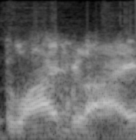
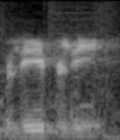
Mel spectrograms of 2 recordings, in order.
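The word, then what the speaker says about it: Bli Bli: Hit us with how you pronounce that town. Well, it was Bly Bly, and I said Blee Blee.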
